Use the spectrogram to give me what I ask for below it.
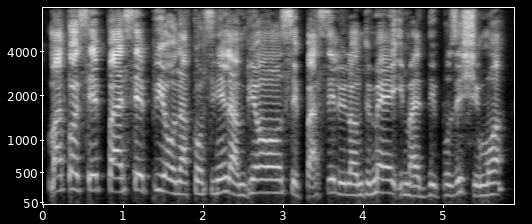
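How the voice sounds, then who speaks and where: A woman's voice: lowish voice, moderate pace. A woman, calling in to a live stream and telling her story in a chatty way, laughing often. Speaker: caller. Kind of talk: call-in confession on a live stream.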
